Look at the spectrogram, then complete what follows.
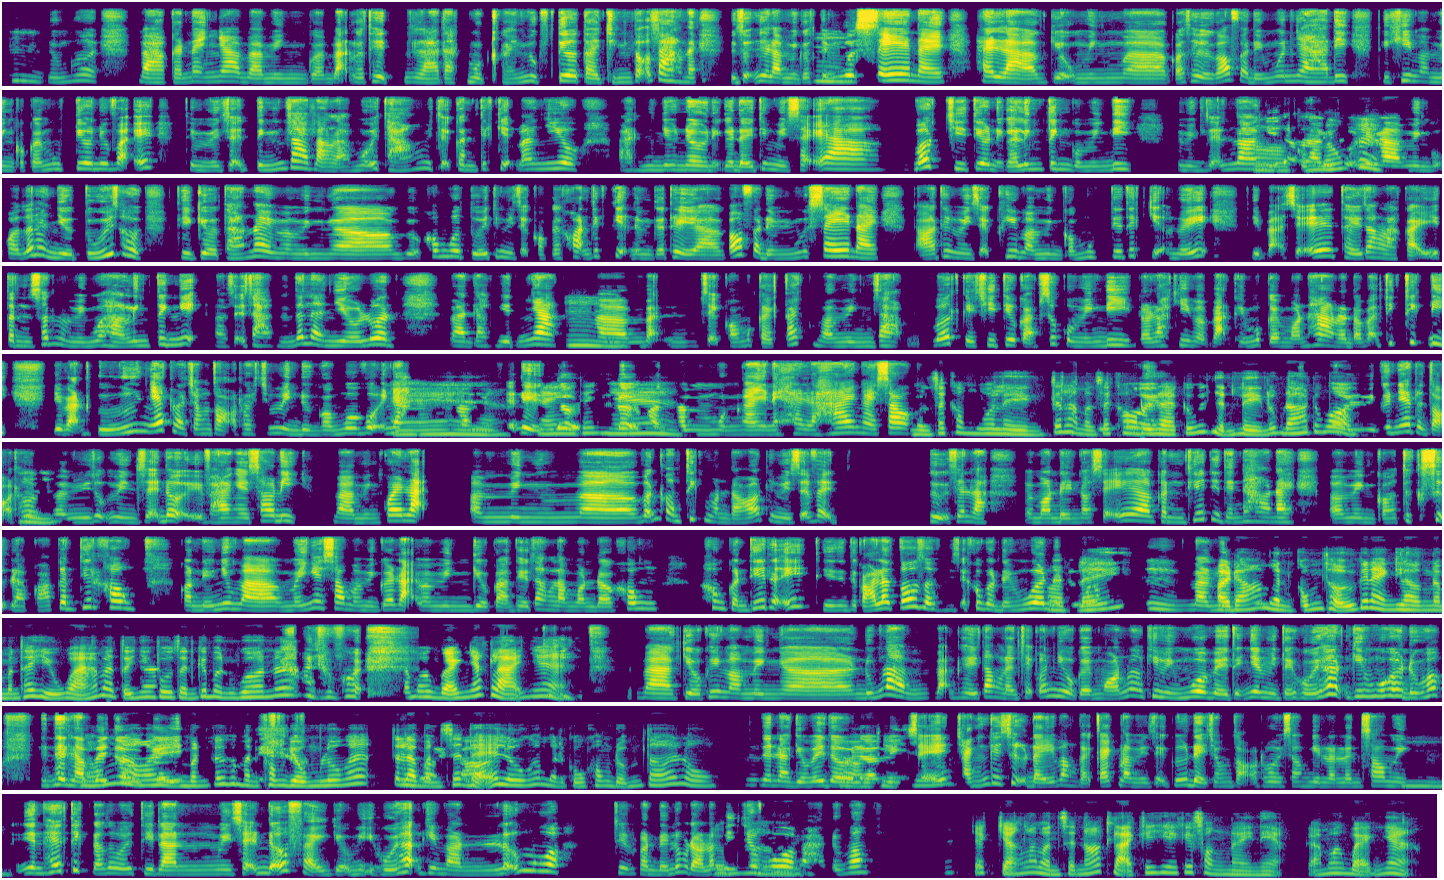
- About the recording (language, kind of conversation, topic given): Vietnamese, advice, Vì sao lương của bạn tăng nhưng bạn vẫn không tiết kiệm được và tiền dư vẫn tiêu hết?
- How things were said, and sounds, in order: tapping; other background noise; unintelligible speech; "một" said as "ừn"; unintelligible speech; laughing while speaking: "Ơ, đúng rồi"; laugh; laughing while speaking: "khi mua"; in English: "note"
